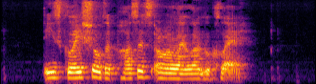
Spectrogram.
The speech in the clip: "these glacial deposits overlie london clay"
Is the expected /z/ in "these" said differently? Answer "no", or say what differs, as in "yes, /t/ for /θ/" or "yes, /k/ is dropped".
no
